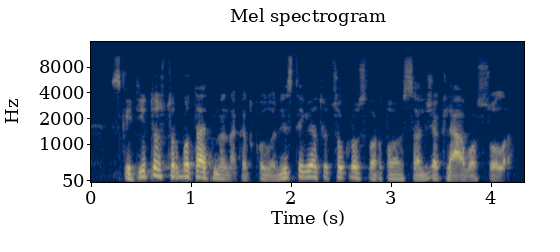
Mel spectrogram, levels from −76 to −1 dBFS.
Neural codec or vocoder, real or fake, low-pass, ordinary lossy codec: none; real; 10.8 kHz; AAC, 96 kbps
